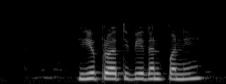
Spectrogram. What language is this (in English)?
Nepali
